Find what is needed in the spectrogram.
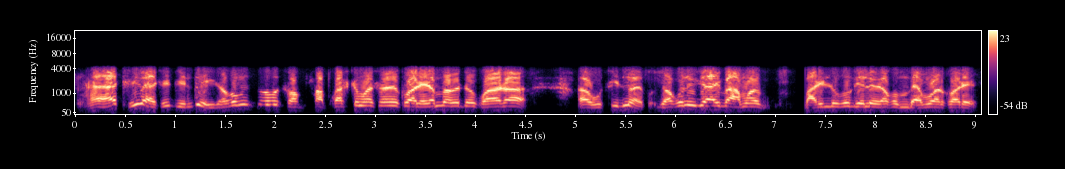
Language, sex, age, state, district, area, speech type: Bengali, male, 45-60, West Bengal, Hooghly, rural, conversation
